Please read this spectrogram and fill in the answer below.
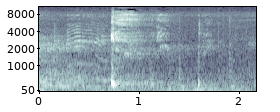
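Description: A person coughs once, sharply, a little under a second in.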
